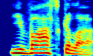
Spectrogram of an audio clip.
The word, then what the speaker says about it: Jyväskylä: How do you pronounce that? Jyväskylä.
